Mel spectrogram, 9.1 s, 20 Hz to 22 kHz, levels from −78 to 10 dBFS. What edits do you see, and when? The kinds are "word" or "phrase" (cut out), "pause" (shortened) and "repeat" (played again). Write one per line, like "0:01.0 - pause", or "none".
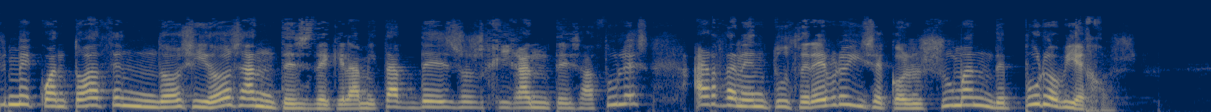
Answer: none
